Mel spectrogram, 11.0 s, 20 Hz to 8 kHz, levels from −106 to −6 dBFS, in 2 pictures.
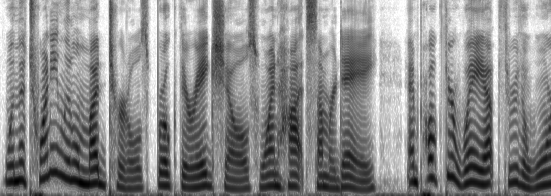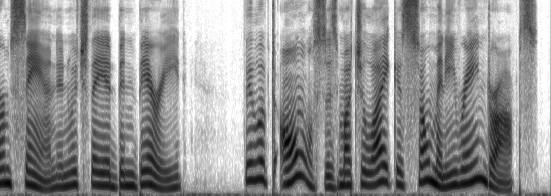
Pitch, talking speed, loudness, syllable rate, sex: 195 Hz, 210 wpm, -17 LUFS, 5.3 syllables/s, female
